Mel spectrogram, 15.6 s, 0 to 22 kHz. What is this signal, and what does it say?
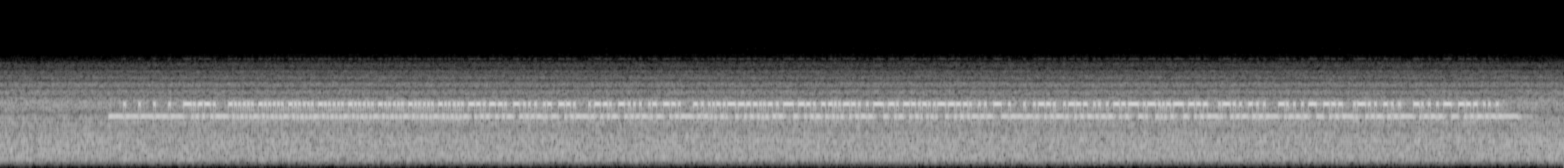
RTTY (50 baud, 450 Hz shift), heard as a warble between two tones, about 1500 Hz centre, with radio static and room echo. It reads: RYRYRYRYRYRYRYRY AGN? AGN? PSE RPT UR QTH DE G9K K CQ TEST VE0HQO VE0HQO CQ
